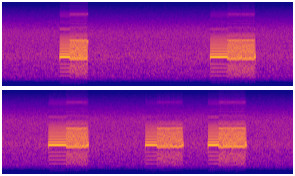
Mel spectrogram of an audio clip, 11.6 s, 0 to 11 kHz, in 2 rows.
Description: Packet radio (AX.25, as in APRS), 1200 baud, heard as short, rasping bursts, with radio hiss.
